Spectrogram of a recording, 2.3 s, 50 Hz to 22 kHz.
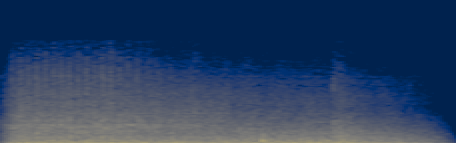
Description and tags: Turning off engine
Sound of a car motor being turned off in big car park (noisy and reverberant ambience).
UPF-CS13, campus-upf, comercial, engine, glories, mall, parking, shopping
